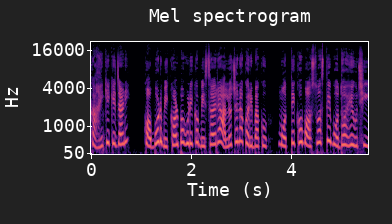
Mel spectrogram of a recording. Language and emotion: Odia, fearful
